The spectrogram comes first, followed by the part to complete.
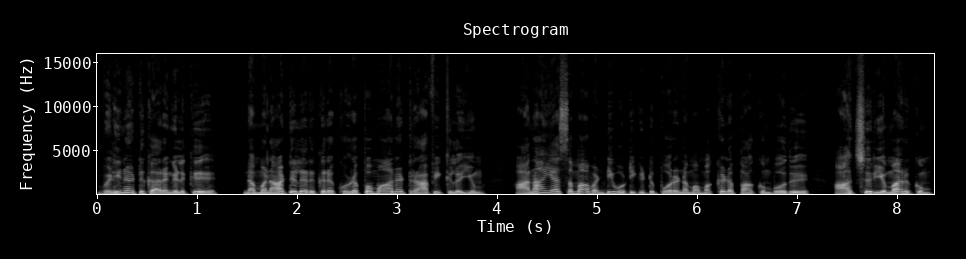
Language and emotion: Tamil, surprised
